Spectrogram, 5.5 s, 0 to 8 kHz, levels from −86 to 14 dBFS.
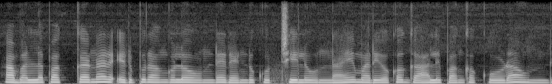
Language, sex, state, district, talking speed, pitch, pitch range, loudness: Telugu, female, Telangana, Komaram Bheem, 165 wpm, 210 Hz, 205-220 Hz, -15 LUFS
